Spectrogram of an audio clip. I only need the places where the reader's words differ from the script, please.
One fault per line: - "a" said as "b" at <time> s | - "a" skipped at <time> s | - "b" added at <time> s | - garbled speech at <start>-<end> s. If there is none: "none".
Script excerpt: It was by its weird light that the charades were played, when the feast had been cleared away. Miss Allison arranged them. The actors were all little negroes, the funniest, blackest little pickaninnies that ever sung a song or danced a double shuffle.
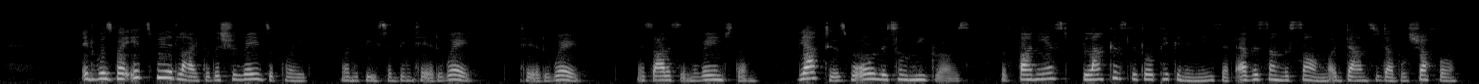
- "cleared away" added at 5.2 s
